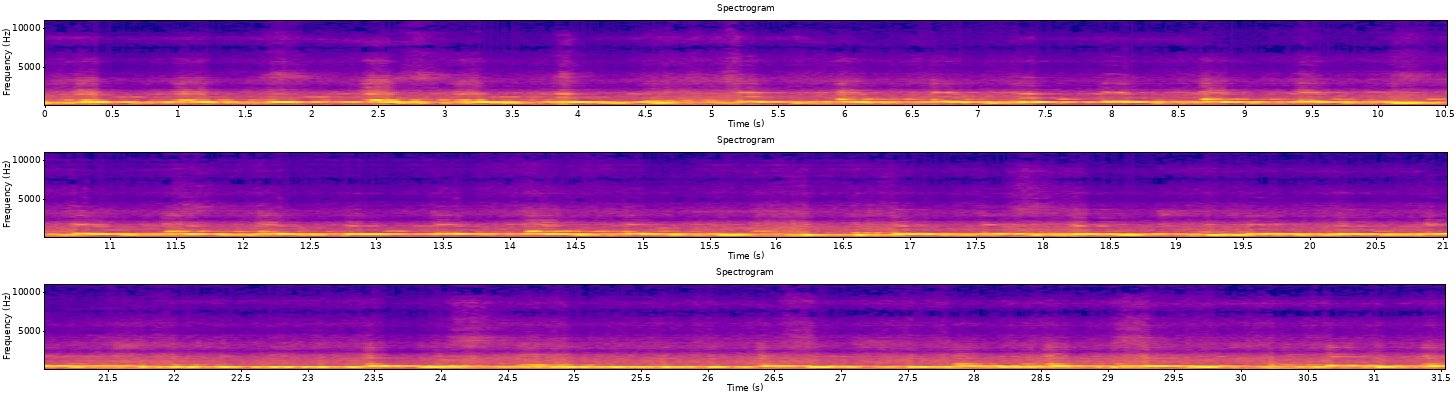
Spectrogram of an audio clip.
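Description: Music: a wind instrument plays a slow melody of long held notes that step back and forth between a few close pitches.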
